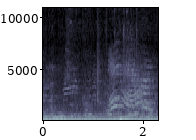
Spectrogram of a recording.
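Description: Congregation chatter in a large room, with a high-pitched voice rising and falling near the end, over a steady low hum. A single low thump about one and a half seconds in is the loudest sound.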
